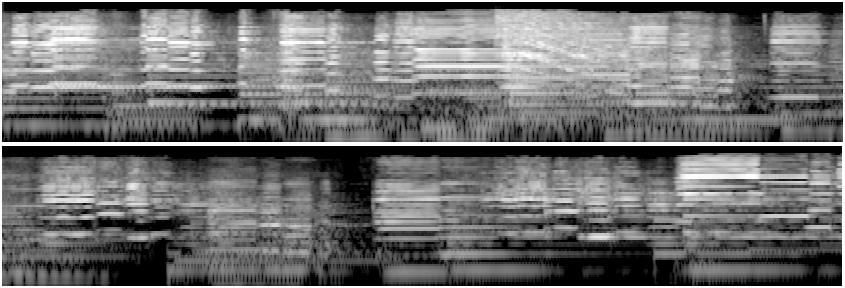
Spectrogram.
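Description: Instrumental tango played by a bandoneon-led ensemble with violins and cello. The strings and bandoneon move through the melody over a firm bass line, with a quick downward glide about two and a half seconds in.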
